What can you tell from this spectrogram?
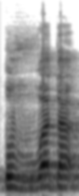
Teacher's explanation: یہ بڑا قاف ہے، اس کو پر کر کے پڑھیں گے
